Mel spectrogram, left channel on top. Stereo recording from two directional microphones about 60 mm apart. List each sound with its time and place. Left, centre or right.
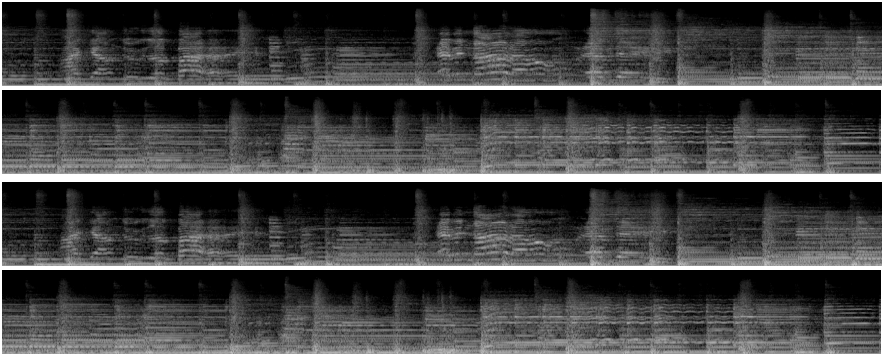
4.9 s music: left
6.4 s music: centre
